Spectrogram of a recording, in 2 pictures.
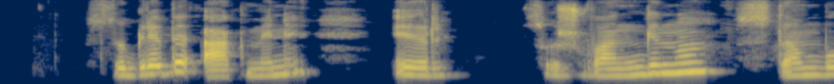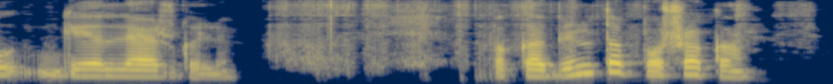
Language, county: Lithuanian, Klaipėda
